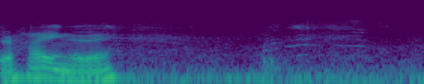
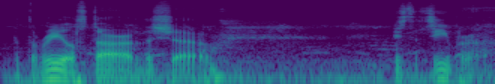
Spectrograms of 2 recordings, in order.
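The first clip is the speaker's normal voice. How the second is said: nature documentary; 8 semitones lower, 7 dB quieter than usual. Pretend. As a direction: narrate like a wildlife film. Mock documentary about zebra.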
